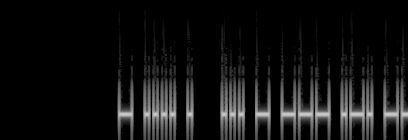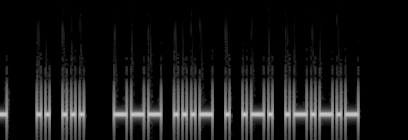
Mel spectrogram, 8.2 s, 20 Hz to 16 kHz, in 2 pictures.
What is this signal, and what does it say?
Morse code, heard as a keyed tone, about 28 wpm, 700 Hz. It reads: THE STORM IS OVER.
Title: Sentences from Top 1500 Words 28wpm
